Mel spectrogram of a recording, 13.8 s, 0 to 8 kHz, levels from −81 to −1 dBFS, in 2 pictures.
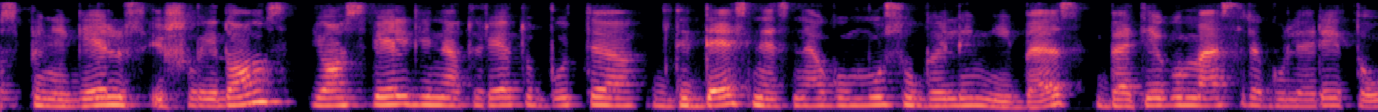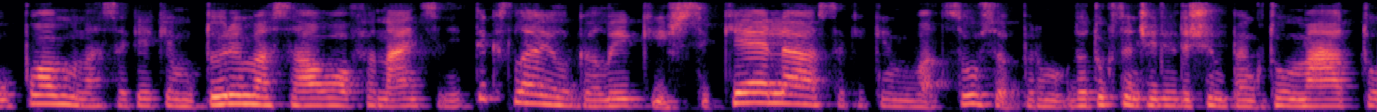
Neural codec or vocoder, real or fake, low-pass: none; real; 7.2 kHz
